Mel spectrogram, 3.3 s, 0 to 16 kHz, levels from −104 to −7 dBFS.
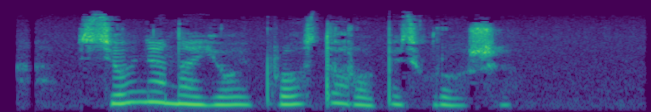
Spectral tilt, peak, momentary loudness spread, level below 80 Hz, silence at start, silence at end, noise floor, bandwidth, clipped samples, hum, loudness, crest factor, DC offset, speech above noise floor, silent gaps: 0 dB/octave; -14 dBFS; 9 LU; under -90 dBFS; 0.4 s; 0.7 s; -71 dBFS; 11 kHz; under 0.1%; none; -34 LUFS; 22 dB; under 0.1%; 36 dB; none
